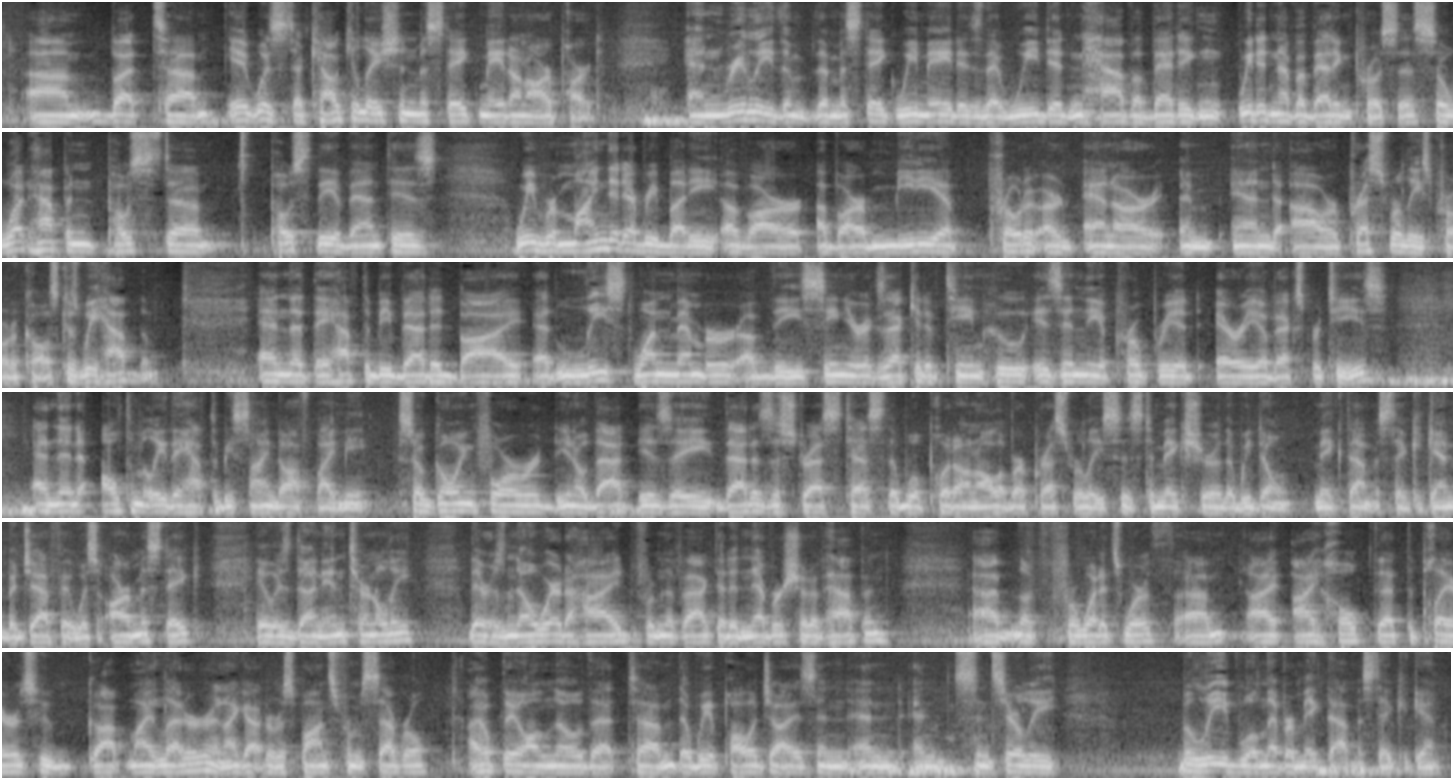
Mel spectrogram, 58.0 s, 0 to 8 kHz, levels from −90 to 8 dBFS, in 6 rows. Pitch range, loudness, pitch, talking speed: 100-115 Hz, -15 LUFS, 105 Hz, 205 wpm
